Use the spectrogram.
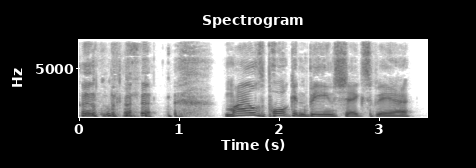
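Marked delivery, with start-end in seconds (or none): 1.4-3.3 higher put-on old-fashioned UK accent. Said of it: "You gotta do an accent".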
